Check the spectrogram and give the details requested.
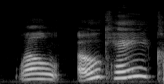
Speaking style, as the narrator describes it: Kamalini said hesitantly

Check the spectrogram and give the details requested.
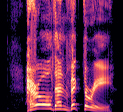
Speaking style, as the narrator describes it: they shouted

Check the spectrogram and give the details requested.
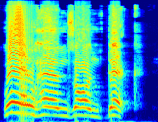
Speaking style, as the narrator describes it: he shouted

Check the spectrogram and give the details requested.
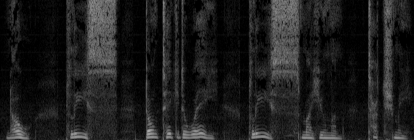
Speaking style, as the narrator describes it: hissed desperately

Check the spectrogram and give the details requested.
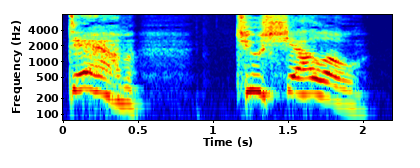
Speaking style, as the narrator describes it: that support team member shouts out

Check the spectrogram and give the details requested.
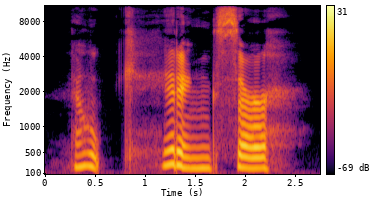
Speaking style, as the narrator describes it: Kix said quietly

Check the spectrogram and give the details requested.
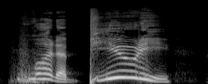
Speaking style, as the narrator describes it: Frank exclaimed

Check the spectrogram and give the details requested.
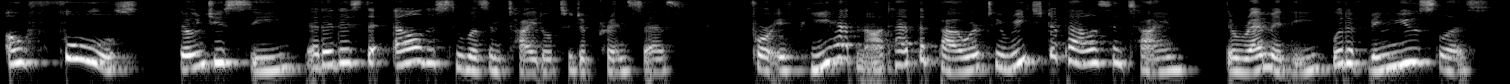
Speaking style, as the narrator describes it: the princess suddenly exclaimed

